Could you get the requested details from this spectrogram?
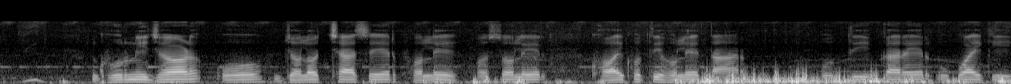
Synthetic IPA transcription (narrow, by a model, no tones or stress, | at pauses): ɡʱuɾnid͡ʒʱɔɽ | od͡ʒɔlɔtːʃʰaseɾpʰɔlepʰɔsɔleɾkʰɔjkʰot̪iɦolet̪aɾ | pot̪ikaɾeɾupajki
